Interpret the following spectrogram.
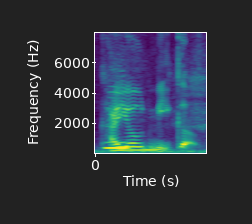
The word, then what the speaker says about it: Kagonineko: I was like, it's Kagonineko.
